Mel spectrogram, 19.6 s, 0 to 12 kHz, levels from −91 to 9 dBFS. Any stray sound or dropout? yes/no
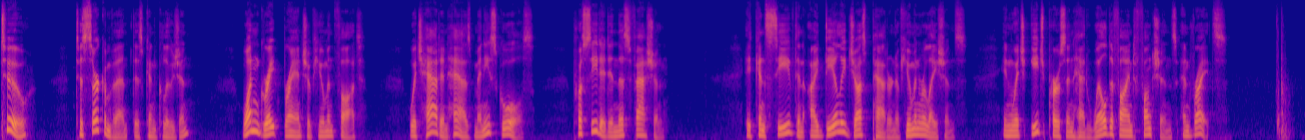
yes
